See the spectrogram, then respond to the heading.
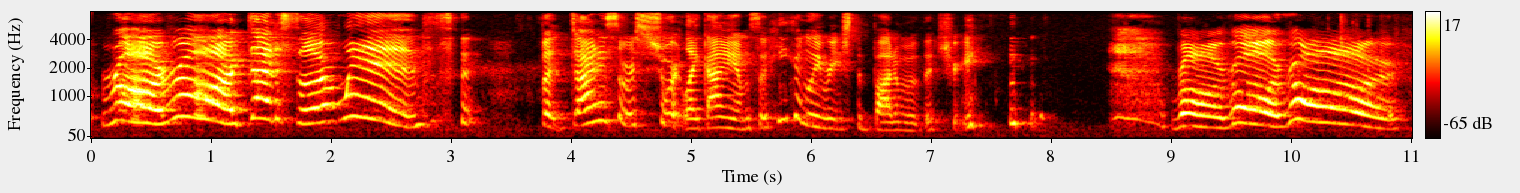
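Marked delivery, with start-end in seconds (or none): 0.1-3.0 loud, high roars into a cheer; roar, then declare victory; triumphant, boisterous shout; dinosaur victory roar. Acted. 9.0-10.9 loud triple roar; booming playful roars; dinosaur roars. Acted. Reads aloud Dinosaur's roars.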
